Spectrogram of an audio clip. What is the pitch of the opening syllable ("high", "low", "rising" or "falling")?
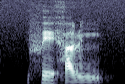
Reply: falling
